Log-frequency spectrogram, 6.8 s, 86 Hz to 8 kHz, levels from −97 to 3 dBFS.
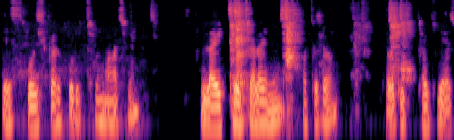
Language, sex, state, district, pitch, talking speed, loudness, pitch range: Bengali, male, West Bengal, Paschim Medinipur, 145 Hz, 105 wpm, -22 LUFS, 125-160 Hz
